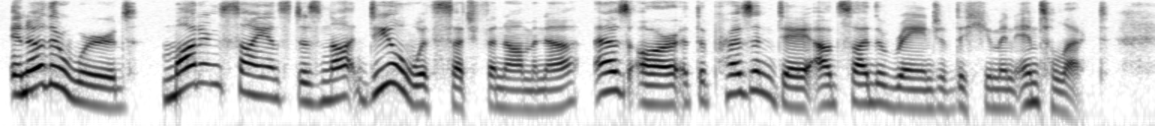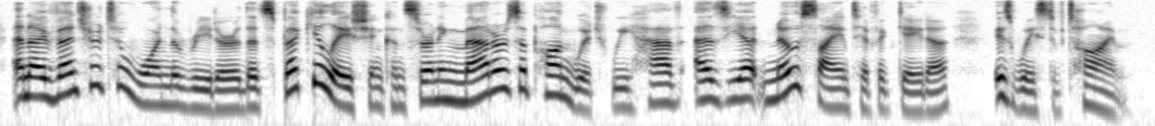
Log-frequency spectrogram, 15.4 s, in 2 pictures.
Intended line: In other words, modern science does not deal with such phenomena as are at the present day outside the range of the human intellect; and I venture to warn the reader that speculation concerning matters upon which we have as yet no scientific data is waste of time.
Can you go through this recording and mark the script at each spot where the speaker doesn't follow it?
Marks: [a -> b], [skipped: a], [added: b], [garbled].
In other words, modern science does not deal with such phenomena as are at the present day outside the range of the human intellect; and I venture to warn the reader that speculation concerning matters upon which we have as yet no scientific data is waste of time.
